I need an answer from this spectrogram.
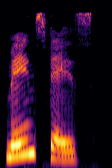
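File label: "mainstays", British English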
